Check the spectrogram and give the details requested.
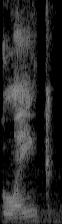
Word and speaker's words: Blinq: There is an app called Blink, and it's spelled BLINQ.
